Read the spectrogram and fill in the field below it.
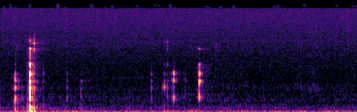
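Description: A cat gnaws on a wristwatch, producing a few soft, scattered clicks and crunchy nibbling sounds against a quiet, low hum, with no talking.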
